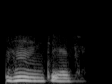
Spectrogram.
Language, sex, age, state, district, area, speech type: Bengali, male, 45-60, West Bengal, Nadia, rural, conversation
